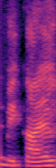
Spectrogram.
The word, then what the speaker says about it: मिकाइल: N presentation आर्केंजेल मिकाइल उसे Michael भी कहते हैं मिकाइल भी कहते हैं एक्चुअली उनका मिकाइल उच्चारण ठीक है लेट्स माइकल कहा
